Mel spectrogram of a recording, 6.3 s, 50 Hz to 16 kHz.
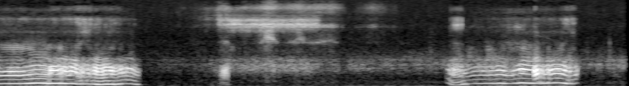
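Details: Pug Yumax, aged 7.5 months, fast asleep and snoring loudly: two long, rattling, nasal inhales, each about 1.5 seconds, separated by a soft whistling exhale and a short snort in a quiet room.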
